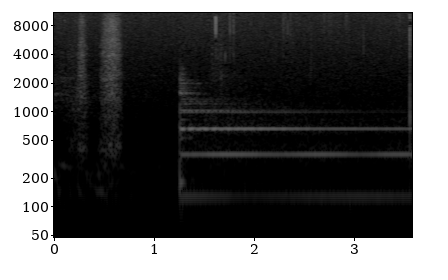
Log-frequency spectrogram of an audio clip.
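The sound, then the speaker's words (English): A single meditation bell is struck once and rings out with a steady, resonant tone whose layered overtones hum evenly without fading, after a brief stretch of soft rustling. “You know, or I ring the bell, get ready for contact.”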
